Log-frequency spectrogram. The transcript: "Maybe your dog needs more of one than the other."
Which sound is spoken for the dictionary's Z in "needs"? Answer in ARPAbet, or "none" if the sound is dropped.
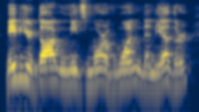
Z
